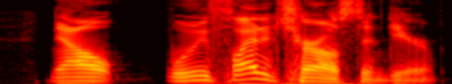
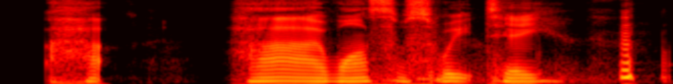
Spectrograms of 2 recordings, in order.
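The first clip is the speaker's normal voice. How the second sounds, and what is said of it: Put-on woman's regional accent. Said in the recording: “That's a woman's accent.”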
